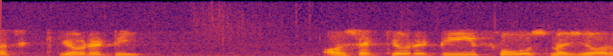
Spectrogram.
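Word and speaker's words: force majeure: अब फ्रेंच है, मुझे फ्रेंच आती नहीं, इसको प्रोनाउंस कैसे करते हैं, इसको कहते हैं फोर्स मेजोर।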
